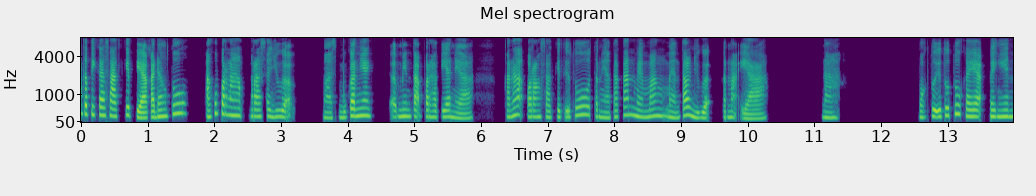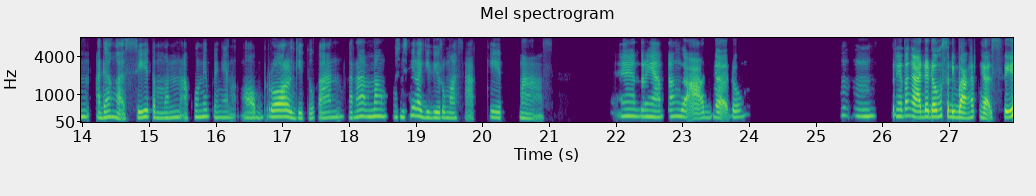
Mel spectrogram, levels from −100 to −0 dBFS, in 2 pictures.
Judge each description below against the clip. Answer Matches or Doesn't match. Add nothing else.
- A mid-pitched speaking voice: Doesn't match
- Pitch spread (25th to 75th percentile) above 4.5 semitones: Doesn't match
